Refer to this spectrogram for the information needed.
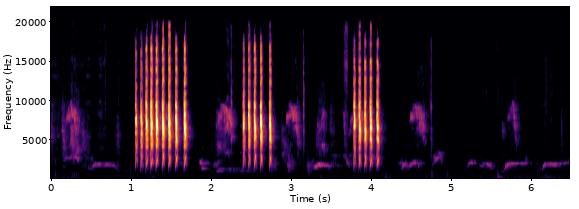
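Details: Eurasian tree sparrows fighting: several short bursts of harsh, rapid, buzzy chatter, about ten notes each, separated by quieter scattered chirps and short downslurred tweets.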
